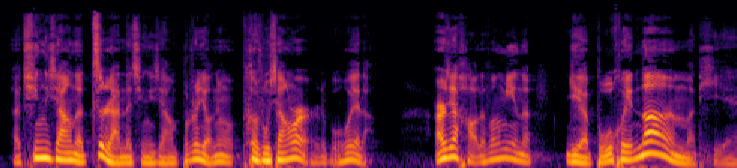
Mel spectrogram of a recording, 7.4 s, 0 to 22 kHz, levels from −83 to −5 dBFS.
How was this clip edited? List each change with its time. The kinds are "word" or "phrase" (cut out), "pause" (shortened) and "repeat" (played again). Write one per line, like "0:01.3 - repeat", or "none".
none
